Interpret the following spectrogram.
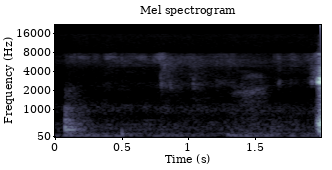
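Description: Marker pen writing on a whiteboard: quiet, irregular scratching strokes of the felt tip across the board.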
